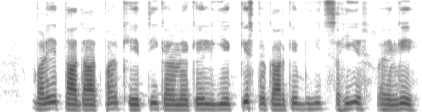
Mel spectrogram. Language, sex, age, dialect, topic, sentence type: Hindi, male, 18-24, Awadhi Bundeli, agriculture, statement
